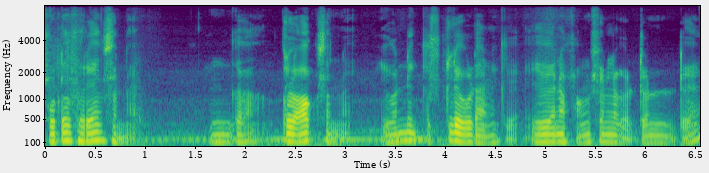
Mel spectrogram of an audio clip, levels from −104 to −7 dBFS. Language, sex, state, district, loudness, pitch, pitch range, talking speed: Telugu, male, Andhra Pradesh, Chittoor, -21 LUFS, 125 Hz, 110-140 Hz, 135 wpm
